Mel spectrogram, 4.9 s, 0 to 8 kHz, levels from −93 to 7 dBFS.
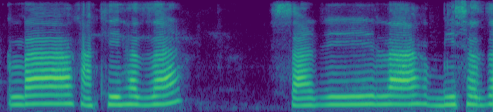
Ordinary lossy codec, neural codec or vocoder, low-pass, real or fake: Opus, 16 kbps; none; 7.2 kHz; real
